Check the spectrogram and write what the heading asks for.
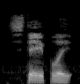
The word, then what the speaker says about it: Stapley: It's the fact that the Kim Spradlin way, the Denise Stapley way, how do you pronounce that name? Stapley.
